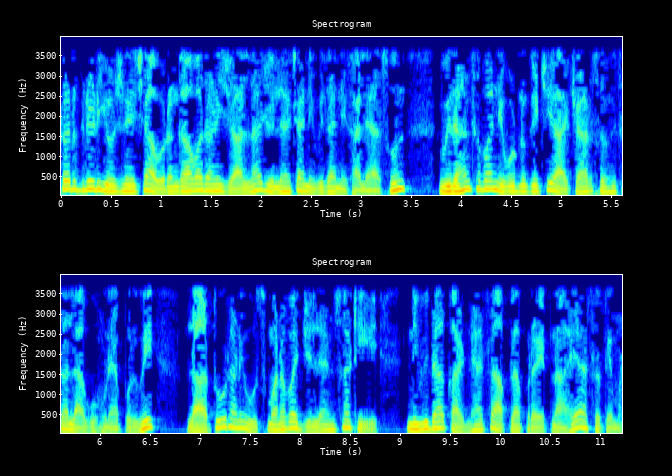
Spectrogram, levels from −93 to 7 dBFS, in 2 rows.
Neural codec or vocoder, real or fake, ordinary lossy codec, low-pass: none; real; none; 3.6 kHz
